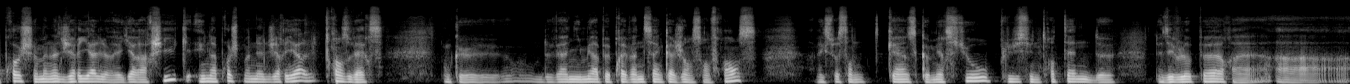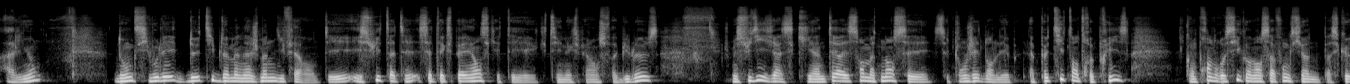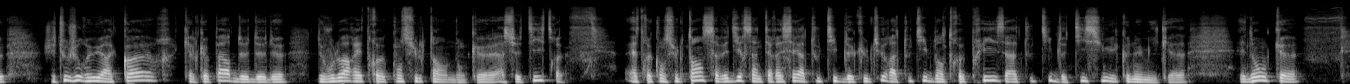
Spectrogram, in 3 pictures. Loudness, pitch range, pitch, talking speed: -17 LUFS, 115-155 Hz, 130 Hz, 185 wpm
